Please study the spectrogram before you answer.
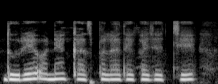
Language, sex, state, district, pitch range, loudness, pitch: Bengali, female, Assam, Hailakandi, 225-240 Hz, -14 LUFS, 230 Hz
